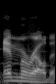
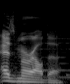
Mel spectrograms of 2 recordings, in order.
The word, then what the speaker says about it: Emeralda: It's Emeralda. It's not Esmeralda. Emeralda, like an emerald.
